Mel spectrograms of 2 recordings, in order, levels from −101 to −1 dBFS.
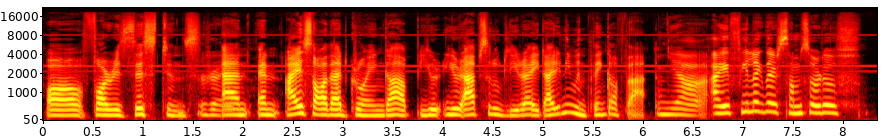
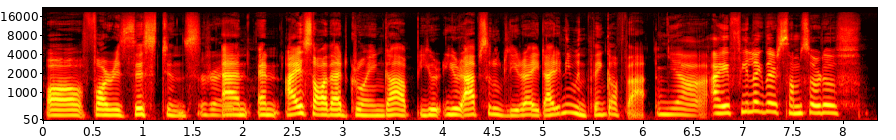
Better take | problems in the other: second | high-pitched whine; faint; throughout; 2.5 kHz, 30 dB below the speech

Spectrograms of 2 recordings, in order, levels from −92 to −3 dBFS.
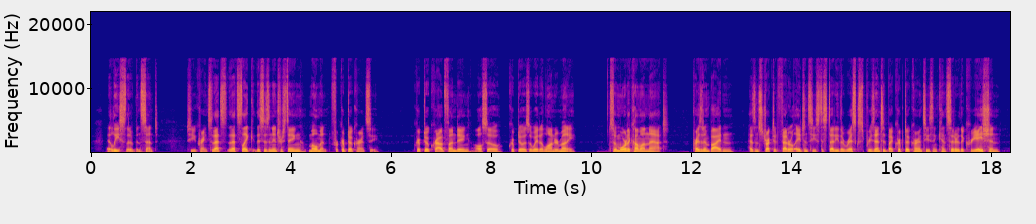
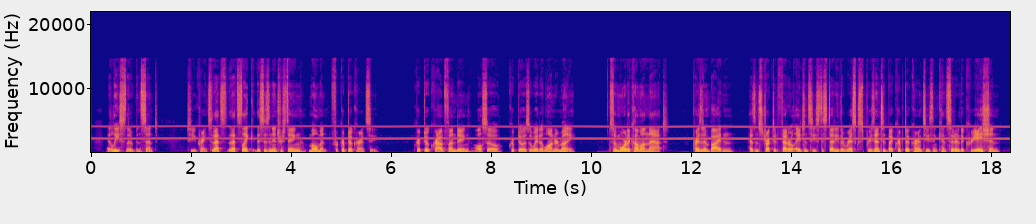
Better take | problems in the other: first | high-pitched whine; noticeable; throughout; 2 kHz, 20 dB below the speech

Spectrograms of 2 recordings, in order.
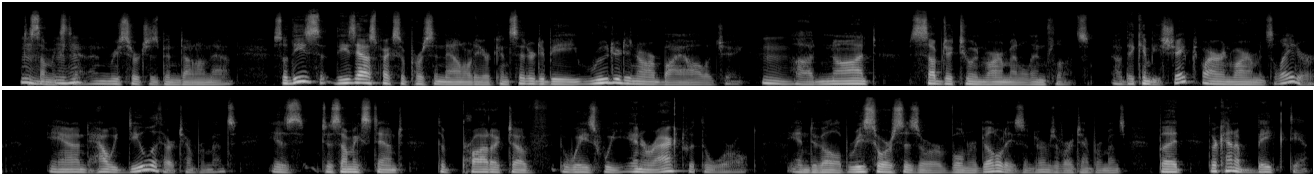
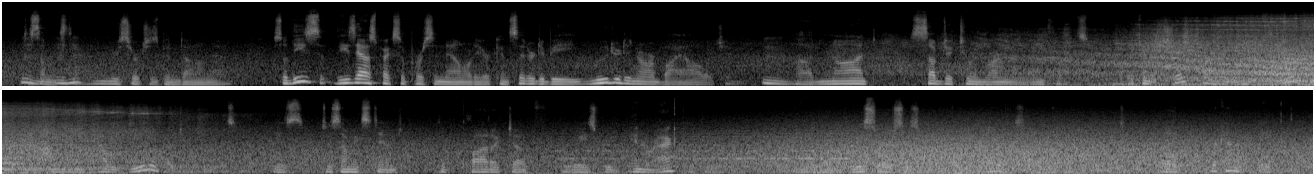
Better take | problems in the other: first | train or aircraft noise; very loud; throughout; 3 dB above the speech

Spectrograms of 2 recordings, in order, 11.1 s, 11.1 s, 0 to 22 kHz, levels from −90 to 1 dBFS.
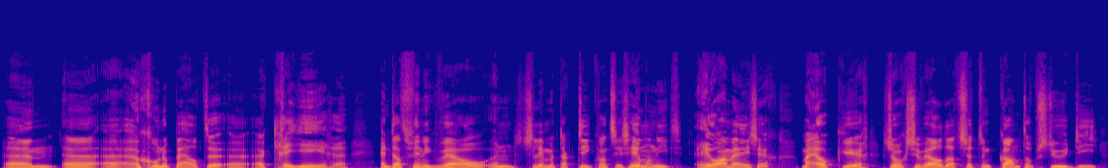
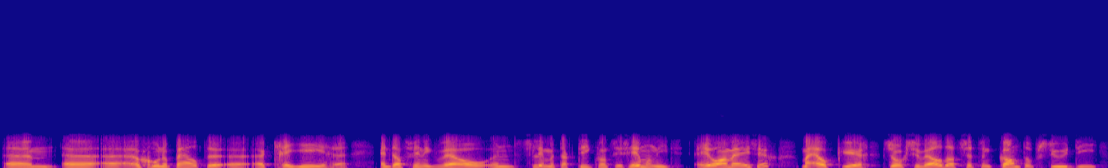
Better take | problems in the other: first | phone-call audio; nothing above 3.5 kHz

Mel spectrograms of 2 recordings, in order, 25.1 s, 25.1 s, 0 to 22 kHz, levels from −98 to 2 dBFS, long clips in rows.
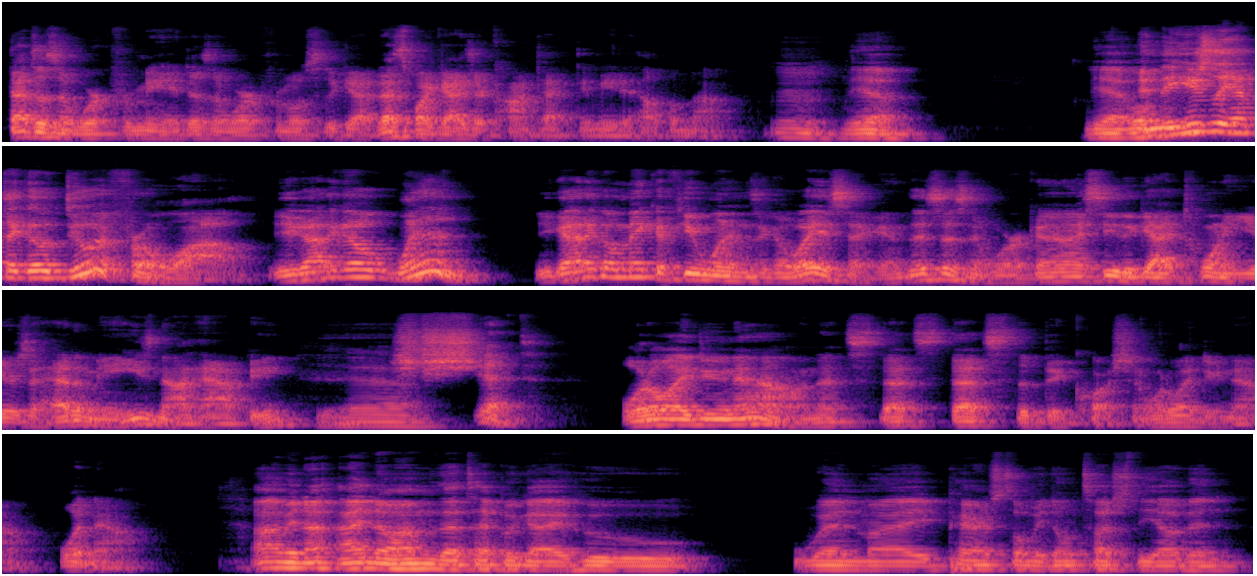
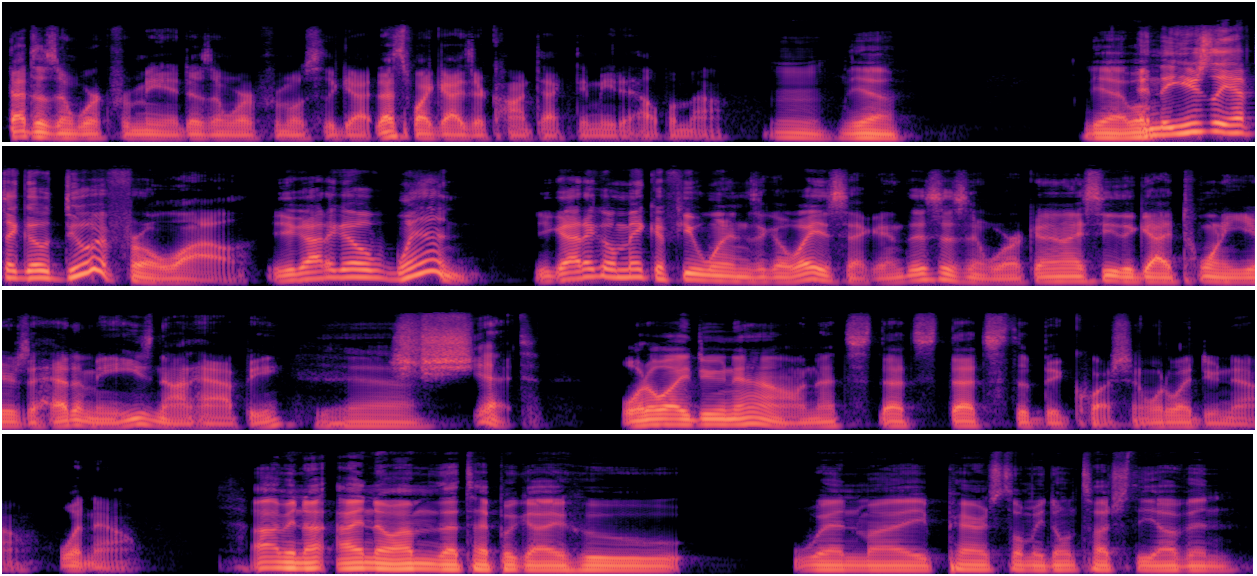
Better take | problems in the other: second | room echo; slight; dies away in 0.3 s // off-mic speech; far

